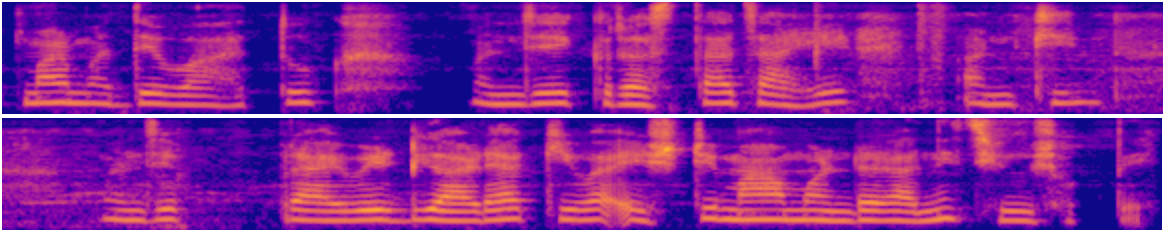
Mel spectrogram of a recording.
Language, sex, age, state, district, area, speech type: Marathi, female, 18-30, Maharashtra, Yavatmal, rural, spontaneous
